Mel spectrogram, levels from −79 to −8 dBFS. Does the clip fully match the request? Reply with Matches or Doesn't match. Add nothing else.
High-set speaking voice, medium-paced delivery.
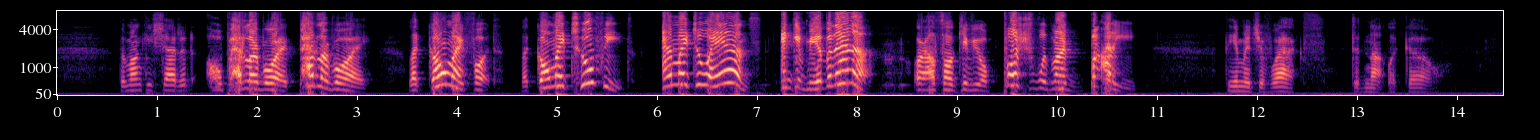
Matches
